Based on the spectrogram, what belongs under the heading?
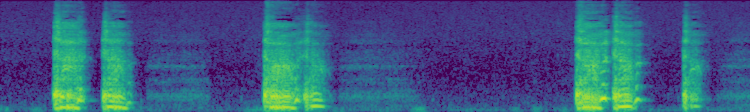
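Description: Three bouts of harsh, deep coughs, two or three coughs each, seven coughs in all, separated by silence; a forceful, repeated cough.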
